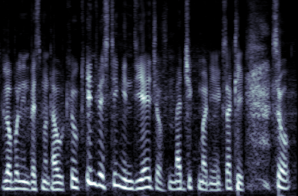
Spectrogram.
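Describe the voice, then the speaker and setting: A man's voice: medium pitch, lively intonation, fast talker, fairly bright tone. A man speaking as a bank investment chief on stage at a fireside chat, answering with rhetorical questions and frequent laughs. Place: event stage in a large hall. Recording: long hall reverb.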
